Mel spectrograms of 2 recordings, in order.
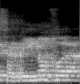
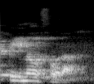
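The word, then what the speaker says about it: Ctenophora: चौथा टीनो फोरा अच्छा ये सनोरा नहीं है सी साइलेंट टीनो फरा पांचवा प्लेटी हेमस फिर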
